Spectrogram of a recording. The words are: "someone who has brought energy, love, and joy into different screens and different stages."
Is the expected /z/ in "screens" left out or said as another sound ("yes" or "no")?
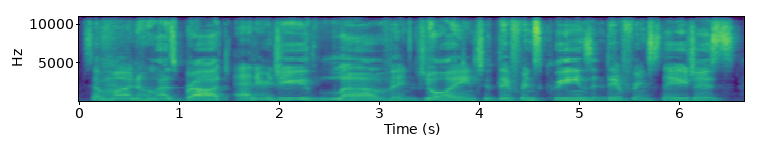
no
